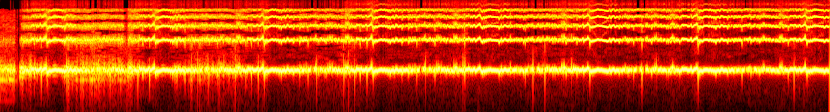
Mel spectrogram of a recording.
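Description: A single loud, steady, high-pitched whistle-like tone, heavily distorted by an editing effect. Faint crackling clicks from a vinyl effect run under it.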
